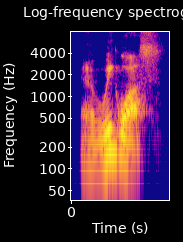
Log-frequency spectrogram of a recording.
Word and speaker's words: wigwas: do you say uh birch bark in algonquin wigwas w-i-g w-a-s and that is just that's just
